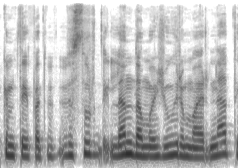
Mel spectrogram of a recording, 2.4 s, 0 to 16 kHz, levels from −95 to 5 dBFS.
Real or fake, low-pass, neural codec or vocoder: fake; 14.4 kHz; vocoder, 48 kHz, 128 mel bands, Vocos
